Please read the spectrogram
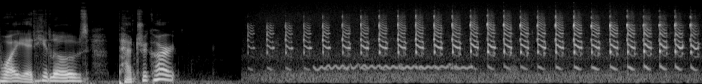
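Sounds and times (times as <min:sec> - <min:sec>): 
speech: 0:00.0 - 0:02.6
great frigatebird song: 0:02.4 - 0:07.0.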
